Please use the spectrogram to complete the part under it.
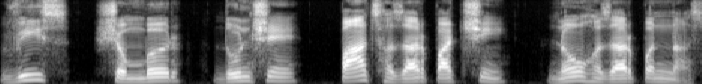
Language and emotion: Goan Konkani, neutral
